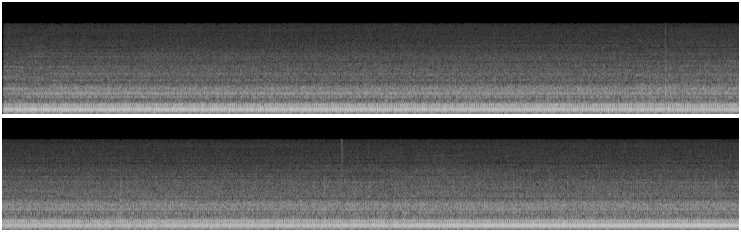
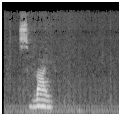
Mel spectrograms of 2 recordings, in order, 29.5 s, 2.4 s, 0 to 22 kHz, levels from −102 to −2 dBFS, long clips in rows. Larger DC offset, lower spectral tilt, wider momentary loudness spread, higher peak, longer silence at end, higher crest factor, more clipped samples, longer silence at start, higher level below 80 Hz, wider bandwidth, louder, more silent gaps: neither; first, -8 dB/octave vs -3.5 dB/octave; about the same, 4 LU vs 6 LU; second, -20 dBFS vs -6 dBFS; second, 0 s vs 0.8 s; second, 12 dB vs 18 dB; neither; second, 0 s vs 0.15 s; about the same, -50 dBFS vs -52 dBFS; second, 10.5 kHz vs 17 kHz; second, -33 LUFS vs -19 LUFS; neither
